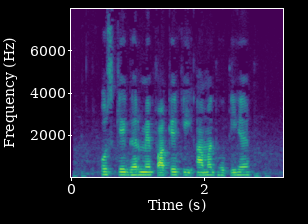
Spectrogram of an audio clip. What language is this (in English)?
Urdu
